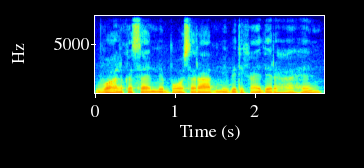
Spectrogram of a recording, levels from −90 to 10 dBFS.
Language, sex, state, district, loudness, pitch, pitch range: Hindi, male, Arunachal Pradesh, Papum Pare, -19 LUFS, 110 Hz, 105-115 Hz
